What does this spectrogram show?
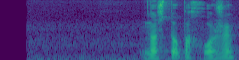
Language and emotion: Russian, neutral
